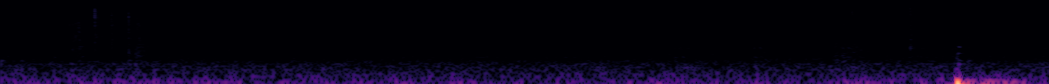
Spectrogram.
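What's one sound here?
Footsteps echo faintly in a large, reverberant hall.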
